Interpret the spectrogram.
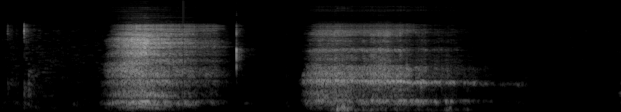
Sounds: Sigh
